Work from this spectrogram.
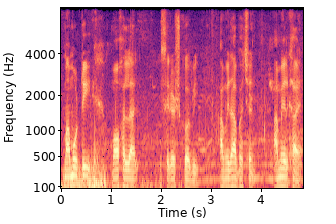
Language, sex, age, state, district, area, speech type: Malayalam, male, 30-45, Kerala, Alappuzha, rural, spontaneous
